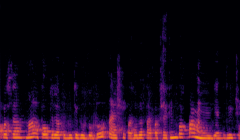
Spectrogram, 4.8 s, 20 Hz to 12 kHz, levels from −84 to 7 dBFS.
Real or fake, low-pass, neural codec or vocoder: fake; 10.8 kHz; codec, 44.1 kHz, 3.4 kbps, Pupu-Codec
